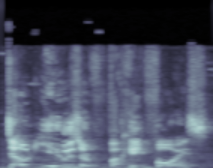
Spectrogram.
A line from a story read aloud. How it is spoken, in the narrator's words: I shout, my own voice cracking with emotion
